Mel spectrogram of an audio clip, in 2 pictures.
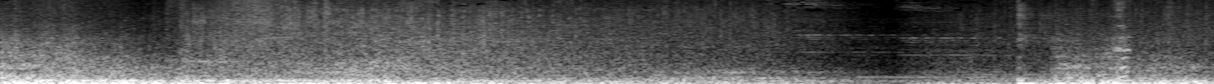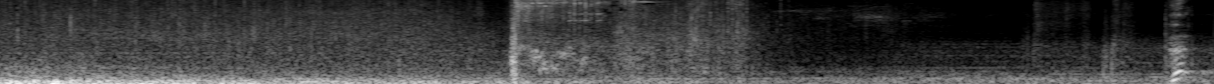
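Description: An Incendio fire spell cast in Hogwarts Legacy, heard as a loud eruptive burst and rumble that swells and fades over several seconds, followed by quieter crackling and a few sharper pops.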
